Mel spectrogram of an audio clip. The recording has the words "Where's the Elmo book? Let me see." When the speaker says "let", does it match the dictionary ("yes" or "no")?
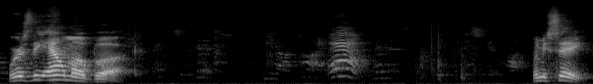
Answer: yes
